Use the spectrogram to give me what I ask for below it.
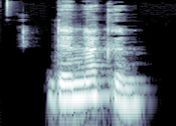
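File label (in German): "neck", German; gcompris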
